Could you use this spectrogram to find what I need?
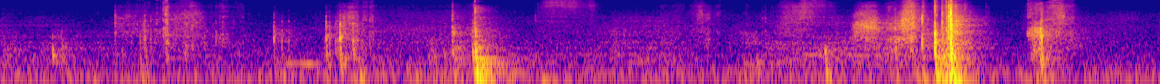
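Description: Tarot cards are shuffled in quiet bursts of soft riffling and light slapping, irregular and faint, with one sharper snap near the end.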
